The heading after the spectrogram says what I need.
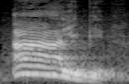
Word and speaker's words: álibi: tônica é a antepenúltima álibi álibi não é paroxítona terminada de álibi é proparoxítona só separar aqui ó a última penúltima antepenúltima proparoxítona que já tá errado contra-filé é oxítona terminada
